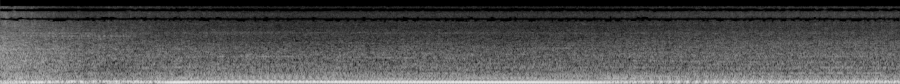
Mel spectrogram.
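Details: 2008 Mustang GT S197 V8, first startup after priming, following new cams and lifter and rocker arm work to fix a ticking: settles into steady, even low rumble with no ticking; normal idle, little grease smoke off exhaust.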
